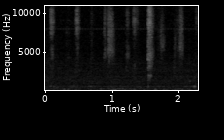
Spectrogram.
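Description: Red marker pen writing on paper: a quick, irregular series of short, faint scratchy strokes as characters are written.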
